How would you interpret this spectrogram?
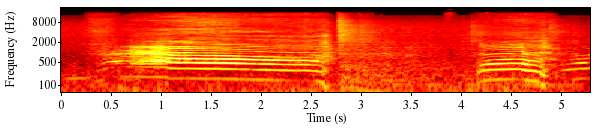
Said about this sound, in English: That's a lion at feeding time at Turpentine Creek. If you haven't been to the big cat refuge on the outskirts of Eureka Springs at feeding time, you've missed an audio explosion.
